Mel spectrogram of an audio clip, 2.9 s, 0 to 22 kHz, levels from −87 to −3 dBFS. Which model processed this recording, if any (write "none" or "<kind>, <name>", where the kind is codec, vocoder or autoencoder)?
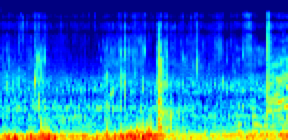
vocoder, BigVGAN v2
